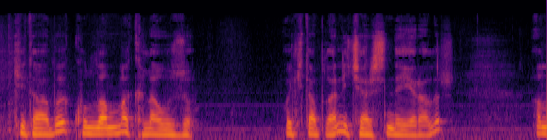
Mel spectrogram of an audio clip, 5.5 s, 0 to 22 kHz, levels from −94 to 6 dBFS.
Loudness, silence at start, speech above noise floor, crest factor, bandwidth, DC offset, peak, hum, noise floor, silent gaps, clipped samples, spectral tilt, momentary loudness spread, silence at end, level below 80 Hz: -33 LUFS; 0 s; 30 dB; 20 dB; 15 kHz; under 0.1%; -14 dBFS; none; -61 dBFS; none; under 0.1%; -6.5 dB/octave; 11 LU; 0 s; -62 dBFS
